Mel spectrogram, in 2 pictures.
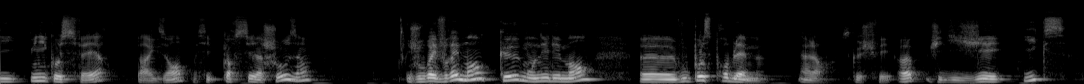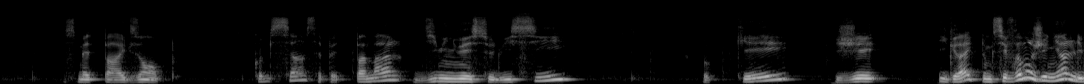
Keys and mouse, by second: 3.7 Right, 5.3 click, 7.0 Right, 8.0 click, 9.7 g, 12.8 x, 13.2 click, 13.7-14.4 middle drag, 15.3 s, 17.3-18.1 middle drag, 19.1 g, 20.2 y.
